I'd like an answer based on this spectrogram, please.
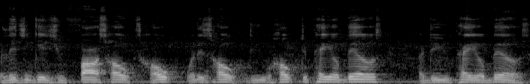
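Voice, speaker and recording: A man's fairly low, somewhat breathy voice with a dark, mellow tone, ordinary pitch variation and audible room echo. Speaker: spiritual commentator. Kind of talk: monologue lecture. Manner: fast; animated.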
